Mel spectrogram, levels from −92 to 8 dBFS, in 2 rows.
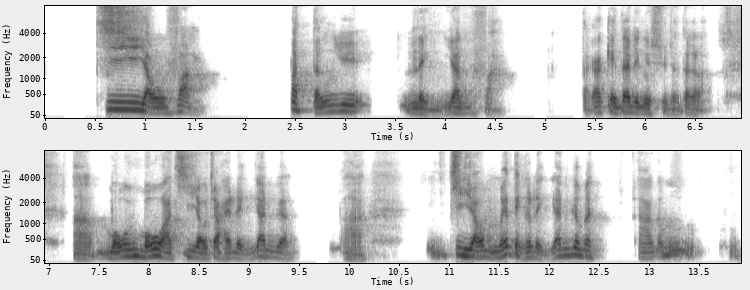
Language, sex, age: Chinese, male, 60-79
